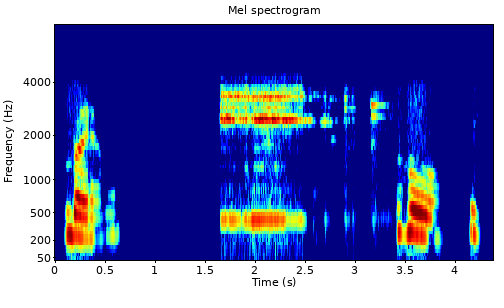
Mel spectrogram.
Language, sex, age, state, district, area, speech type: Marathi, female, 18-30, Maharashtra, Jalna, rural, conversation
